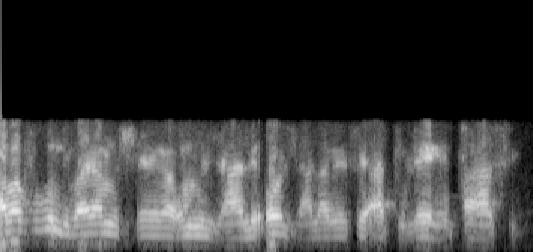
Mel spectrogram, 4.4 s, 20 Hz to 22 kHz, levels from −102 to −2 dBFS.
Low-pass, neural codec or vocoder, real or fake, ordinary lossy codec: 3.6 kHz; none; real; none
